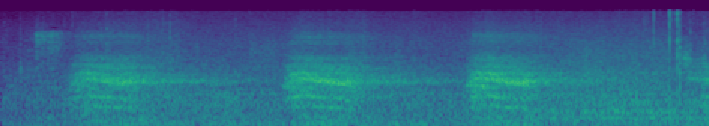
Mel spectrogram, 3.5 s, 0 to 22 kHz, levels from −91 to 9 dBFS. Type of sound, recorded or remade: remade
